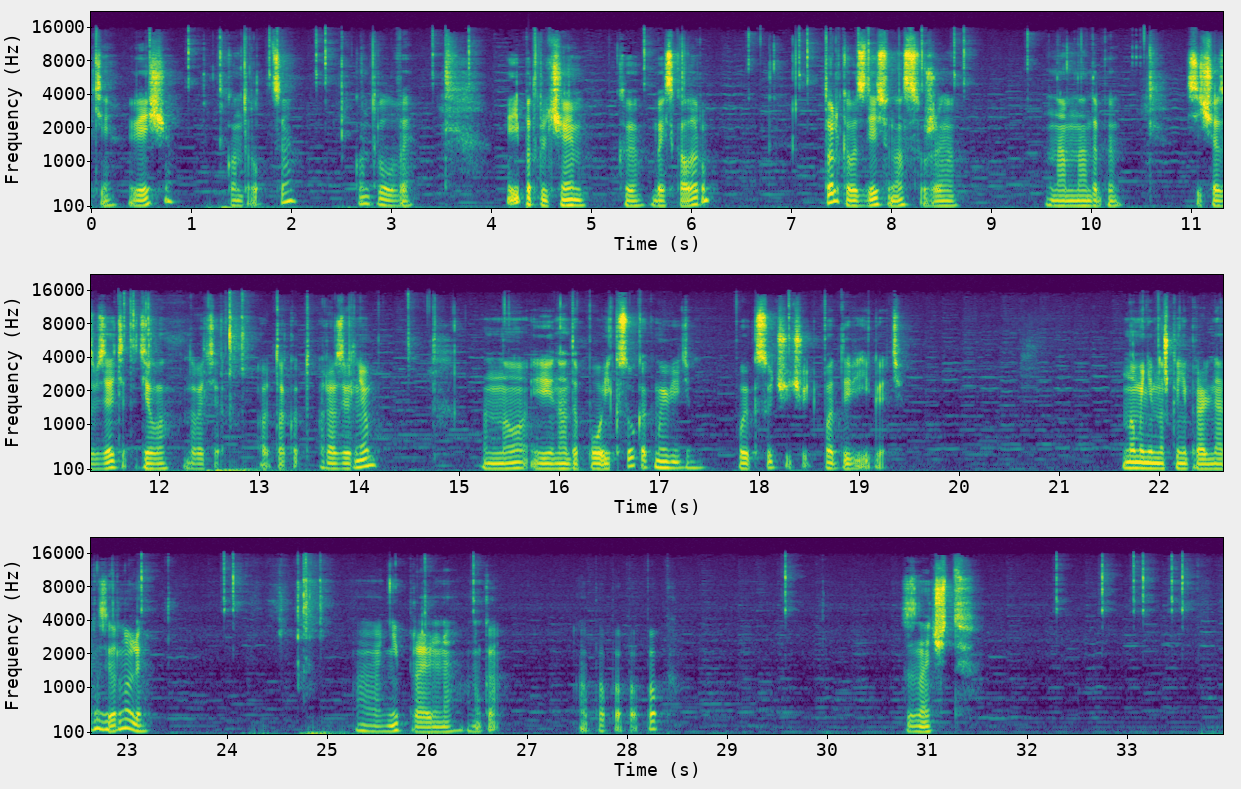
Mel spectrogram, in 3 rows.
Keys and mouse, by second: 1.3 ctrl+c, 1.8-2.3 drag, 2.5 ctrl+v, 7.9 middle click, 8.3 middle click, 8.8-11.6 middle drag, 14.5-23.4 shift+drag, 26.0-33.2 shift+drag, 33.2 middle click, 33.4-33.9 drag.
